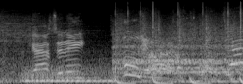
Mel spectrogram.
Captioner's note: grunting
